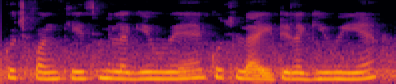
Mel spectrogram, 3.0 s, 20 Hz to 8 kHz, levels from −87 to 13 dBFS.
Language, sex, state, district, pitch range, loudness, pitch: Hindi, female, Uttar Pradesh, Shamli, 225-255 Hz, -11 LUFS, 230 Hz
